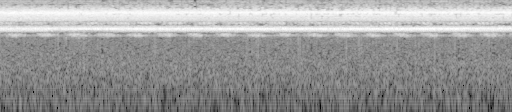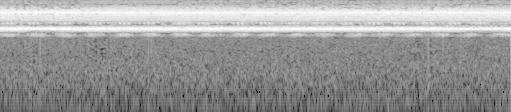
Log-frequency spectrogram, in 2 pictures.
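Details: Nighttime cricket chorus in the wild, constant shrill ringing tones at several high pitches with a beating pulsed chirp beneath, dense and unvarying across the whole stretch.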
